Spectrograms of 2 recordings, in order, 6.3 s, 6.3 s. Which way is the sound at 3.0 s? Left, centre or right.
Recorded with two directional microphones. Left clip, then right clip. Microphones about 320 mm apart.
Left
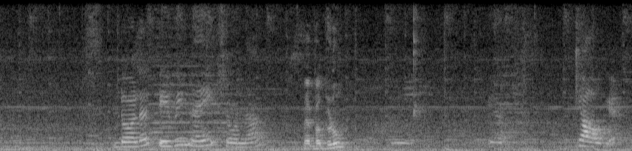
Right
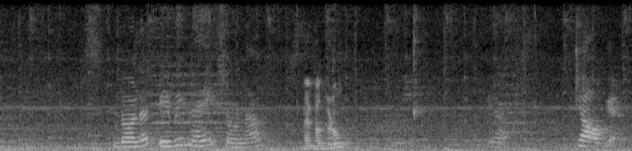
Centre.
